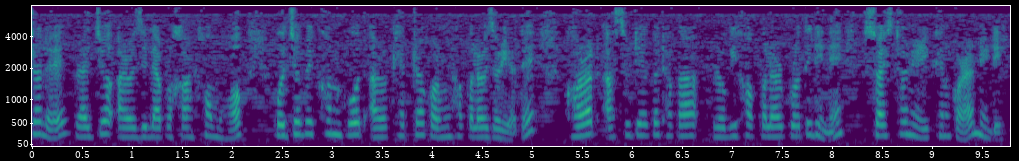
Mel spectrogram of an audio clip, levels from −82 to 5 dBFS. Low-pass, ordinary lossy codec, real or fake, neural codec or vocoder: none; none; real; none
